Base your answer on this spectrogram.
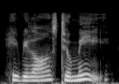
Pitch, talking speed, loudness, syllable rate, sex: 195 Hz, 200 wpm, -15 LUFS, 4.6 syllables/s, female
